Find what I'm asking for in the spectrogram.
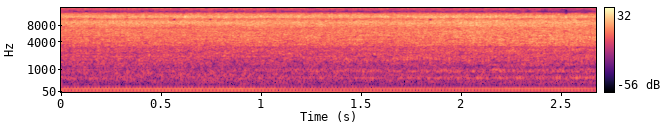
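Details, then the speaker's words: BMW M135i just rebuilt after the engine seized (crankshaft journals ground), first cold start after long cranking: a deep, steady hum with even revs and no knocks or rattles, slightly loud while cold. The engine idles cleanly. "135i is alive as you can see the revs are sitting perfect it's a cold start obviously so it's a bit louder than usual"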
